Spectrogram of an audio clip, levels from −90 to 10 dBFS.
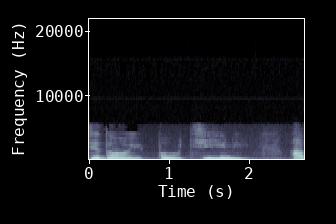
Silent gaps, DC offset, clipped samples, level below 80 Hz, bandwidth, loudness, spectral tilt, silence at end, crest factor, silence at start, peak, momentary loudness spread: none; under 0.1%; under 0.1%; -46 dBFS; 5.6 kHz; -19 LUFS; -10.5 dB/octave; 0 s; 14 dB; 0 s; -4 dBFS; 9 LU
